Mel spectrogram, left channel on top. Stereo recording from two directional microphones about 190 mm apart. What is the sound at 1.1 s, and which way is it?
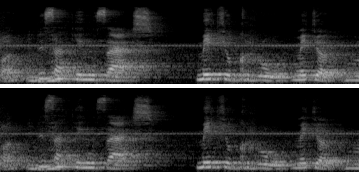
A woman's voice, 20° left (ahead or behind).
